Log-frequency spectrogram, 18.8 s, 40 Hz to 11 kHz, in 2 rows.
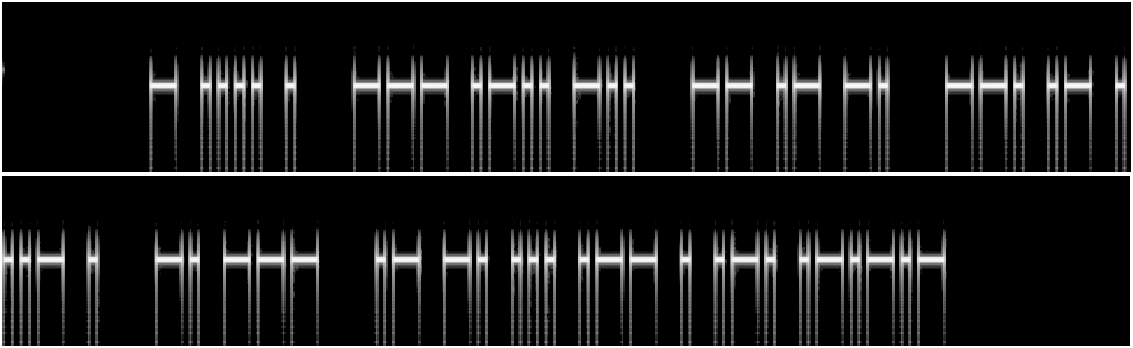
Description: Morse code, heard as a keyed tone, about 17 wpm, 700 Hz. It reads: THE OLD MAN GAVE NO ANSWER.
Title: Sentences from Top 500 Words 17wpm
